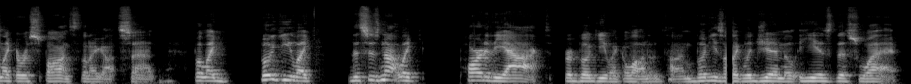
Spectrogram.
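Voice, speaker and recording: A young man with a slightly raised pitch talks through drama commentary on his stream, his throat sore from illness so the voice cracks and he coughs. He rambles, swears freely and leans on fillers, shifting easily between quick and slow talk. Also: gravelly. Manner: rambling, profane, filler-heavy. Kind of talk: casual livestream commentary.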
